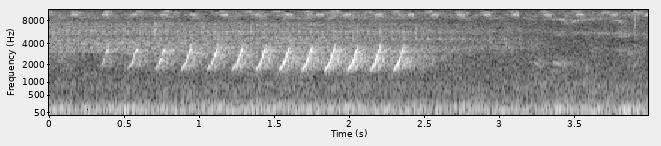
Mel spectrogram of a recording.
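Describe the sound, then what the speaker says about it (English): Outdoors in the morning, a single bird sings a quick, faint, distant trill of about a dozen evenly spaced chirps over soft background rumble, then quiet. "Those doves are right up there on the power lines or whatever they are."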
